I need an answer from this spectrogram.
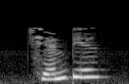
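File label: "前边", Mandarin Chinese; chinese flashcards; hsk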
